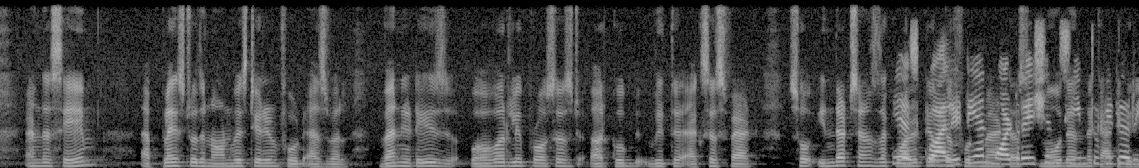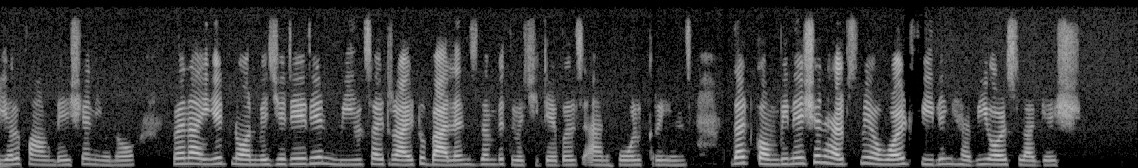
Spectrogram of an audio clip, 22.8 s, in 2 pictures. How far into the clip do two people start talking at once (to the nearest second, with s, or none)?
9 s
